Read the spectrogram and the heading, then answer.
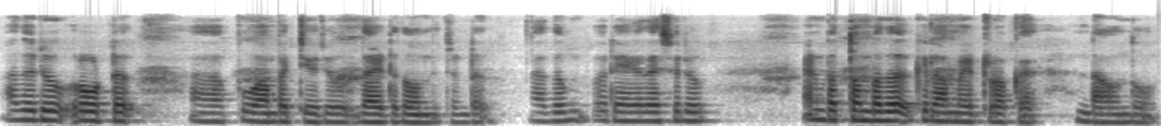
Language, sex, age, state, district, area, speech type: Malayalam, female, 30-45, Kerala, Palakkad, rural, spontaneous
